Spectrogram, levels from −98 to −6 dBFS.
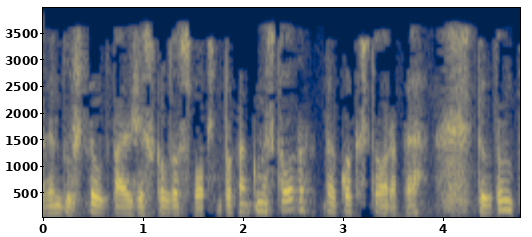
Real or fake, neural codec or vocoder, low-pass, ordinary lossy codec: fake; codec, 16 kHz, 0.8 kbps, ZipCodec; 3.6 kHz; MP3, 16 kbps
